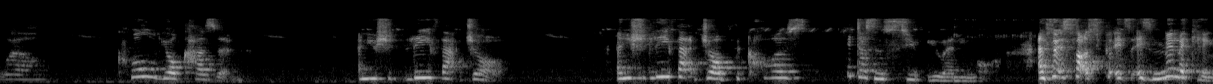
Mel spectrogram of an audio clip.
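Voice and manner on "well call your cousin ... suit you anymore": soft, gentle, repetitive tone. Showing how the ego starts to speak to you, in a gentle, repetitive voice. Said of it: "that gentle, repetitive voice, the ego is now starting to speak like this".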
